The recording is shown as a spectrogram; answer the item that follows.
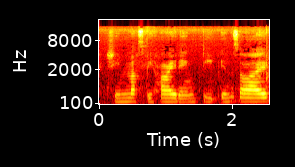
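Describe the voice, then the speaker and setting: Doing a put-on character voice, a woman speaks at a medium pitch and fairly slow pace, with a hissing quality. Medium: read story.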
